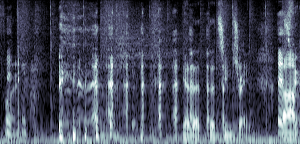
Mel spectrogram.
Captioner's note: laughing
